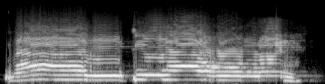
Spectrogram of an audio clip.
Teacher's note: Tetapi di situ karena ada tasdid saja. Jadi tasdid itu perlu ada hentakan, Dalnya itu ada hentakan. · Dal betul ditekan, tetapi tidak harus berhenti. Artinya tidak harus lama berhenti.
